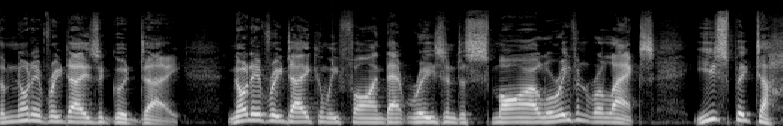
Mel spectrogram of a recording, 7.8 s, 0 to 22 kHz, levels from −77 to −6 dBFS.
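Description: At 3.32 s a single sharp snap cuts across the speech, peaking moderately at around -25 dBFS. It is most likely an electrical switching spike, a brief arc from nearby equipment induced into the line, showing as a needle-thin waveform spike and a full-height vertical stripe on the spectrogram.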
